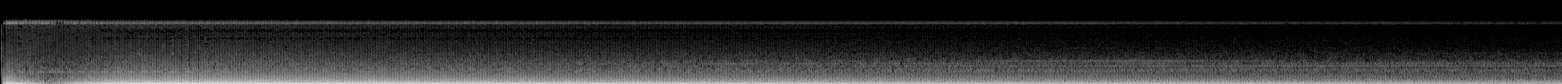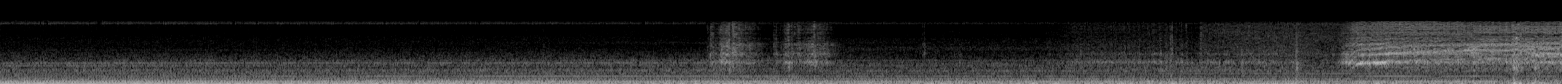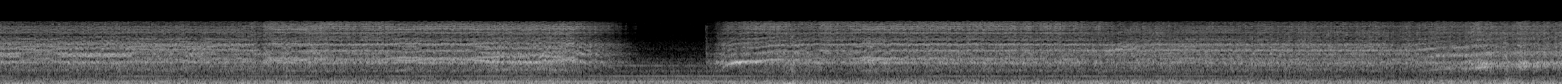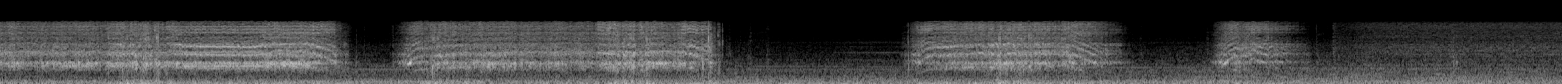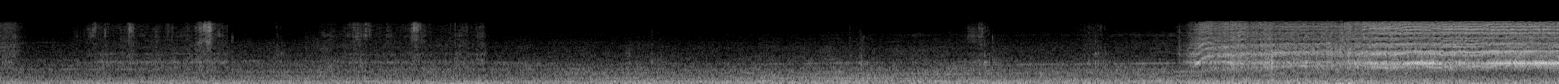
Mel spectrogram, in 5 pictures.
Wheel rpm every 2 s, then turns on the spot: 0, 0, 0, 0, 0, 0, 0, 0, 0, 0, 0, 10, 10, 10, 40, 150, 160, 160, 110, 90, 160, 160, 160, 220, 220, 120, 210, 20, 140, 30, 10, 0, 10, 10, 0, 0, 0, 120, 220.
26-28 54-56 60-62 64-68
